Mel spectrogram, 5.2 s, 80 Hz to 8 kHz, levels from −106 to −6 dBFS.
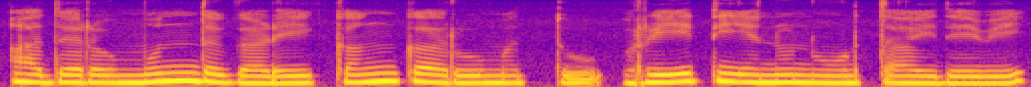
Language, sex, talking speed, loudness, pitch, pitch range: Kannada, female, 80 wpm, -12 LUFS, 195 Hz, 185-210 Hz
